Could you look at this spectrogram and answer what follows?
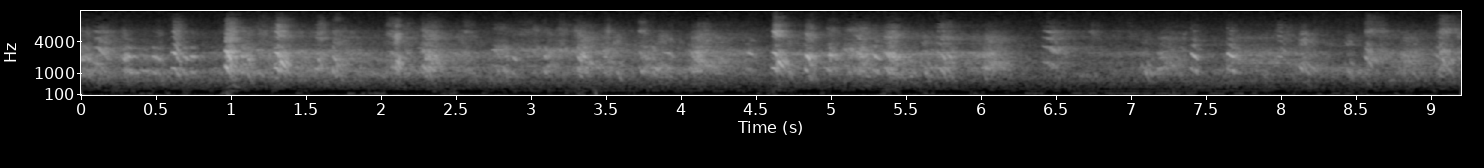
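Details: Western jackdaw (Coloeus monedula), call.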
